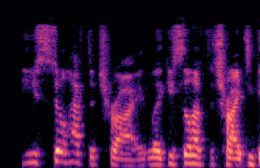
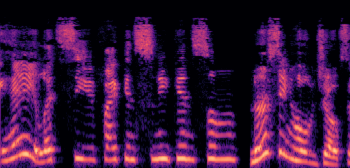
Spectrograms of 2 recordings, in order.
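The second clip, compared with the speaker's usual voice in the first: sly inner voice; 6 semitones higher than usual. Retold or imitated. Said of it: "and I'm like".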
